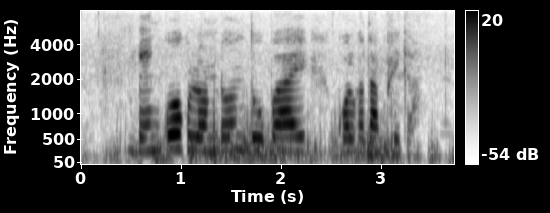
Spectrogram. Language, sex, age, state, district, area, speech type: Santali, female, 18-30, West Bengal, Purulia, rural, spontaneous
